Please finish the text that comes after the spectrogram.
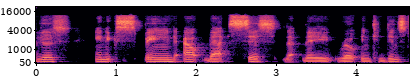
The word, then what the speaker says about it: cis: We're calling cis.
